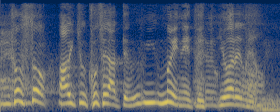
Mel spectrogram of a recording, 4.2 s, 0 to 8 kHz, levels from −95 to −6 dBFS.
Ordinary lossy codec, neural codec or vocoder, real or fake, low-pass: none; codec, 16 kHz in and 24 kHz out, 1 kbps, XY-Tokenizer; fake; 7.2 kHz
